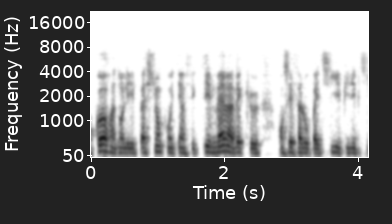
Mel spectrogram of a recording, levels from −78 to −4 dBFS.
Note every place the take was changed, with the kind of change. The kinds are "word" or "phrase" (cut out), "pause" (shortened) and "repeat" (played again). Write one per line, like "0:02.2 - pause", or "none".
none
